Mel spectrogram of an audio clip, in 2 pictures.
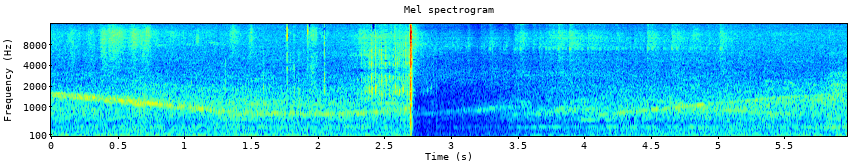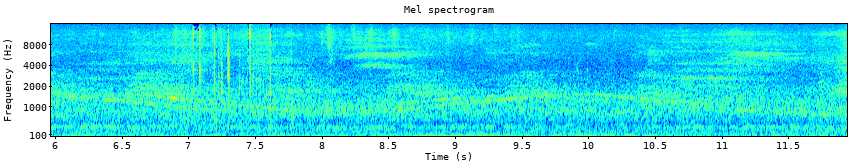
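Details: A wailing siren rises and falls slowly over steady low traffic rumble, broken by a sharp click; no animal is heard.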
